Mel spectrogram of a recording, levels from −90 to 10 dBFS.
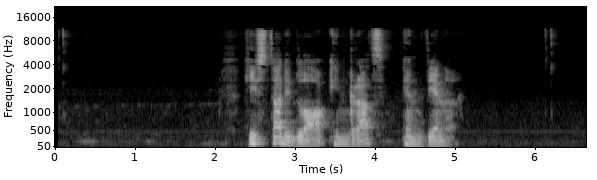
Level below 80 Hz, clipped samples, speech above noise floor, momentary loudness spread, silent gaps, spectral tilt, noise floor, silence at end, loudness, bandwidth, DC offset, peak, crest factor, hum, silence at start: -48 dBFS; under 0.1%; 45 dB; 9 LU; none; -4.5 dB/octave; -67 dBFS; 1.65 s; -23 LUFS; 11.5 kHz; under 0.1%; -4 dBFS; 22 dB; none; 2.4 s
